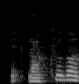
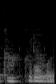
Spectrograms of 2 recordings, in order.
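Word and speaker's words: 楽: 예를 들어서 이런 느낌을 오토라는 단어가 있고 온이라던가 인이란 단어에서 온갖크네 라크가 들어가서 이제이 안자는 이제 라크 라크에 할 때 쓰는데 라크는 이제 즐기다라는 뜻으로도 쓰이는데 라크는 라크는 이제 음악자라고 쓸 때는 이제 가크라고 읽어요.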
